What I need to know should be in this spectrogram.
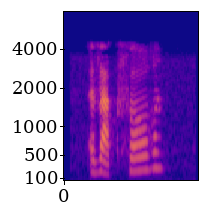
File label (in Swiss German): "awagfahre", Bas Rhin; vin; décaivallionner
